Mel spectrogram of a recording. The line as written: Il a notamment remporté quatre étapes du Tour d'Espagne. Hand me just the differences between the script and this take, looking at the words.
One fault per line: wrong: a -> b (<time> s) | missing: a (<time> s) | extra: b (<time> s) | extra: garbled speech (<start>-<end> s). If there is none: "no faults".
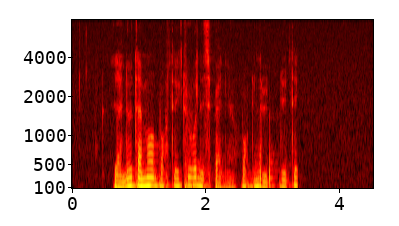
missing: quatre étapes du (1.6 s)
extra: garbled speech (2.5-3.4 s)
